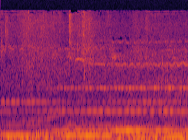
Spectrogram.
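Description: Background music score: sustained synthesizer tones, one of them gliding up in pitch about half a second in, over a low pulsing bass.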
